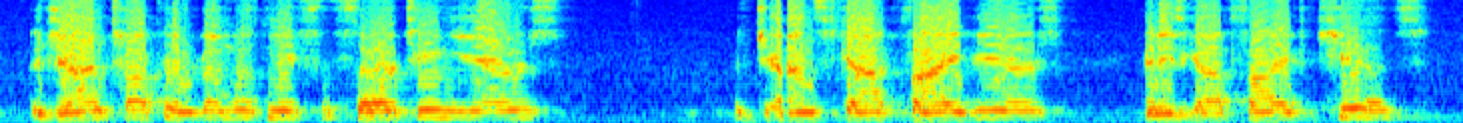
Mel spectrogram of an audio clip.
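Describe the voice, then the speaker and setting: A man's high voice at a very slow pace, with fairly even intonation and audible room echo. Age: 60s. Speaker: business owner making public comment. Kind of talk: public comment at council meeting. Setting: city council meeting.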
